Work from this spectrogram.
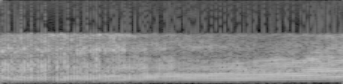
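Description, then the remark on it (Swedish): A race car, one of a stream of cars coming one after another during a race, roars past, its loud, buzzing engine note holding steady before the pitch slides gradually lower as it goes by. No one speaks. “Det kommer bil efter bil efter bil här.”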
